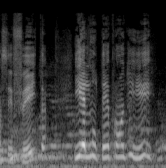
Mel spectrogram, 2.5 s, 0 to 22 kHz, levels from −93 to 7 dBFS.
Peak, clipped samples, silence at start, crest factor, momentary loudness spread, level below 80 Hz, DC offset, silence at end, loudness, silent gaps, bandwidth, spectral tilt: -2 dBFS; under 0.1%; 0 s; 22 dB; 14 LU; -46 dBFS; under 0.1%; 0 s; -24 LUFS; none; 14 kHz; -5 dB/octave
